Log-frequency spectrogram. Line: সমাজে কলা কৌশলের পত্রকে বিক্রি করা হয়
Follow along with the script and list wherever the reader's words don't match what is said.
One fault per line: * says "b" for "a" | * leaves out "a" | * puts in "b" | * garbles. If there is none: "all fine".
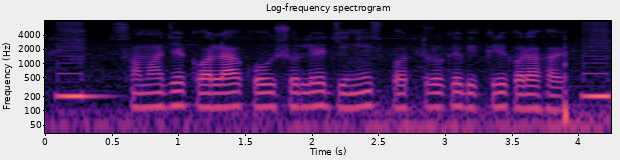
* puts in "জিনিস"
